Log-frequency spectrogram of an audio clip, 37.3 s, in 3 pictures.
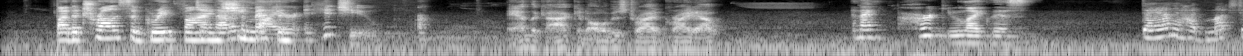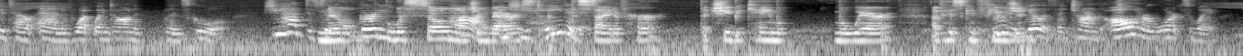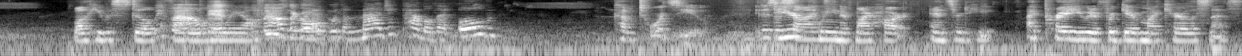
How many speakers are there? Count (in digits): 5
